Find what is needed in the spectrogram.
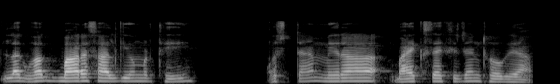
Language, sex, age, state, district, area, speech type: Hindi, male, 60+, Rajasthan, Karauli, rural, spontaneous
